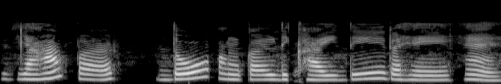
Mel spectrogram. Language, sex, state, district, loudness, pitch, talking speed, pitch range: Hindi, female, Madhya Pradesh, Dhar, -16 LUFS, 230 Hz, 95 wpm, 215-255 Hz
